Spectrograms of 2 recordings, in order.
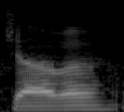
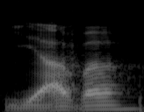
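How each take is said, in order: First: The word begins with a J sound. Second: The word begins with a Y sound. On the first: "Not Java" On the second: "I pronounced it Yava"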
